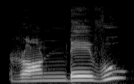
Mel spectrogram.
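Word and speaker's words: rendezvous: रॉन्डेवू, रॉन्डेवू pronunciation है ना, रॉन्डेवू, वू, वू, ये बी,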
